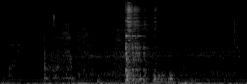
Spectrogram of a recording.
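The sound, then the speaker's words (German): A single bright clink of wine glasses touching in a toast, short, with a soft ringing tail and faint clatter of tableware around it. “Aber, also gut. Prost. Cheers.”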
